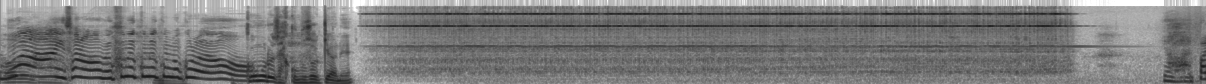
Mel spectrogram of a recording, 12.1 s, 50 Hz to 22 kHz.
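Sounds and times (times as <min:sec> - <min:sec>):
alarm clock ringing: 0:03.6 - 0:11.4.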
